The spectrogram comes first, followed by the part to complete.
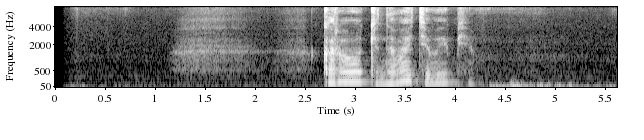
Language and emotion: Russian, sad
